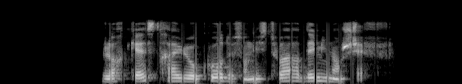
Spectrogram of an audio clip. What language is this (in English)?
French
